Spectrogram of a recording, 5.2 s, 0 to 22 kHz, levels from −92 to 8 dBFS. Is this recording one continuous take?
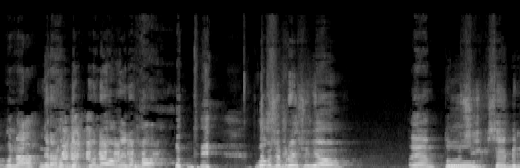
yes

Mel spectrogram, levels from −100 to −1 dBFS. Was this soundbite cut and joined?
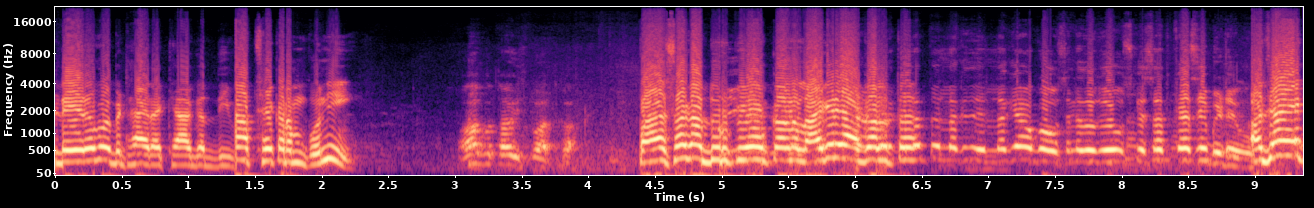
no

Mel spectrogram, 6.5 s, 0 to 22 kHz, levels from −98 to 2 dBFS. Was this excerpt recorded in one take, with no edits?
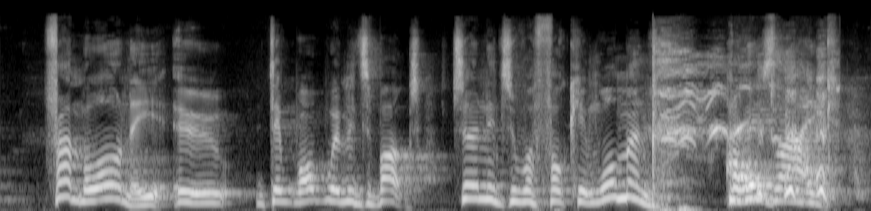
yes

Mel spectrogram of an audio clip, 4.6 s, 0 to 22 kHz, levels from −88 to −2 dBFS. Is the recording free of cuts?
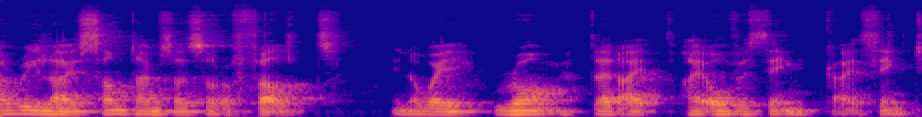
yes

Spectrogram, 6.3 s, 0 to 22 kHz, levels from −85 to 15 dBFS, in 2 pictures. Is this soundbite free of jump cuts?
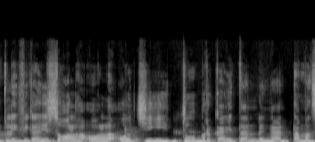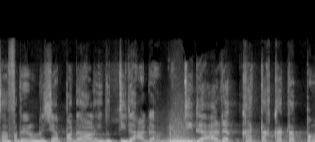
no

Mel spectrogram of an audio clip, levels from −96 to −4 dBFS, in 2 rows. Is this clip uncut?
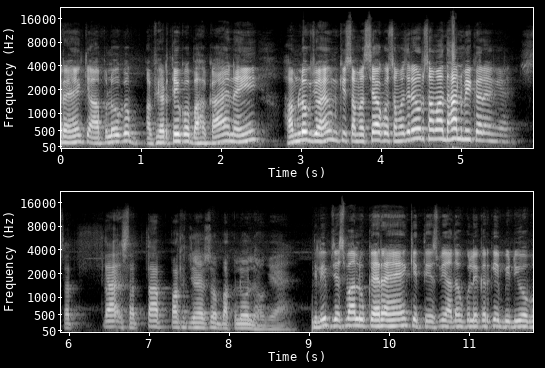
no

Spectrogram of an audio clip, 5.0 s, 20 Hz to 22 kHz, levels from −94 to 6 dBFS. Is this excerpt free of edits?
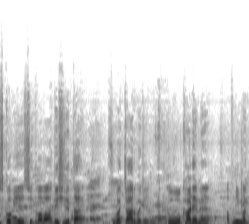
yes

